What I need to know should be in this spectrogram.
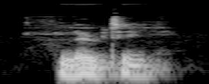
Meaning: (adjective) Tending to float on a liquid or to rise in air or a gas; buoyant
- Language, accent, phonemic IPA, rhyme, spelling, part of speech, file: English, Southern England, /ˈfləʊti/, -əʊti, floaty, adjective / noun, LL-Q1860 (eng)-floaty.wav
